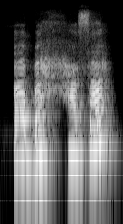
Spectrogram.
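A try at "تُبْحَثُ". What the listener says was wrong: Bukan tabahasa itu kada doma. Itu ada doma itu dimajhulkan fiilnya. Tubahasu. Itu dimajhulkan fiilnya.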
